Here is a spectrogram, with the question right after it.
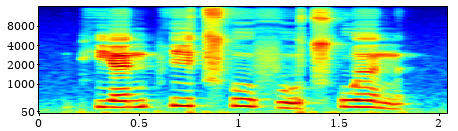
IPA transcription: pʰ j ɛ˧˥ n pʰ i˥ t͡sʰ u˥˩ f ṵ˨˩ t͡sʰ w ə˥˩ n

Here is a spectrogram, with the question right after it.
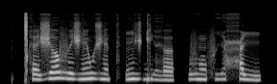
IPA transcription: ǀʰ ɛ ʒ ʌ v e ʒ ẽ w ʒ ɛ̃ t͡sʼ ĩ ʒ ɡ j ɛ̤ ɐ̯ | v õ f i̤ ħ i

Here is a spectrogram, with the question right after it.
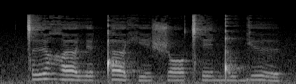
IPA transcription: ǀ ɘ ʁ ɐ lʲ ɐ ǃ ɐ xʲ e ʃ ɔ ǀʰ e ŋ͡ǃ u ɡʲ ɘ

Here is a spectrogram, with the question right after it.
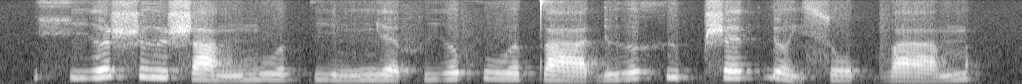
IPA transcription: x i˧˥ ə̯ ʂ ɨ˧ ʂ a˨˩˨ ŋ m u˨˩ ə̯ k i˨˩˨ n ɲ ɛ˨˩ f i˧˥ ə̯ f u˧ ə̯ t̪ aː˨˩ ɗ ɨ˧˥ ə̯ x ɨ˦˥ p̚ ʂ ɛ˦˥ k̚ ɗ ə˨˩˨ j s o˨˩ p̚ v a˨˩˦ m

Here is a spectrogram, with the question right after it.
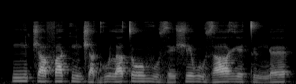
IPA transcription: ŋ ĩ˦ t͡ʃ a˧ f a˦ k ĩ˧ d͡ʒ a˨ ɡ u˦˨ l a˦ t oː˦ v u˨ z e˨˦ ʃ e˦ w u˨ z aː˦ ɣ e˧ t ɨ˨ ŋ ɛ˦

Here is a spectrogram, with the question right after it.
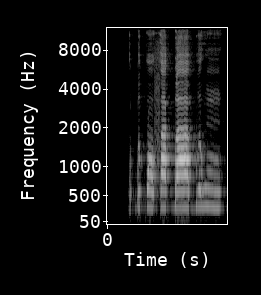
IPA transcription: ɓ ə˨ p ɔ˨ f a˧ ɡ͡b aː˧ b ə˦ w ũ˧

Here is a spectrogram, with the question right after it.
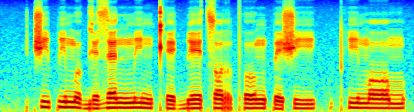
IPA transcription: t͡ʃ i˦ p i˦ m ʊ˨ ɡ ɪ˨ z ɛ˦ n m i˦˨ ŋ kʰ e˨ ɡ͡b e˦ t͡s ɔ˦ r pʰ oː˦ ŋ p e˨ ʃ i˦ | pʰ i˦ m ɔ˦ m

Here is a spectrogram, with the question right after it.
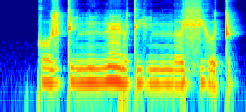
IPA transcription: k o z t i n ĩ ŋ ɛ̃ ɾ ʊ t j i n ŋ ə sʲ ʊ t

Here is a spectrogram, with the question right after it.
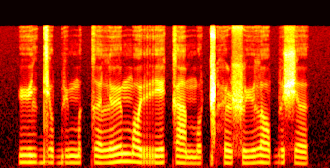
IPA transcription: y lʲ dʲ o b y m ə k ə l ø m ɔ rʲ e k a m o ǁʰ ø ʂ y l ɔ b ø ʃ ə

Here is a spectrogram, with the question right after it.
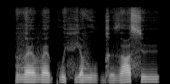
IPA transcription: v æ˥ β æ˥ kʷ i˥ fʲ ɑ˥ v u˧ ɡ ø˧ ð ɑ˥ s y˥

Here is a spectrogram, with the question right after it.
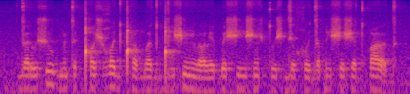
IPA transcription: d ʌ ɾ u ʃ u b ə̃ t ə ǃʰ ɔ ʃ ʁʷ i d ǃʰ ʌ b ʌ d ɡ͡ǃ i ʃ ɾ ĩ l ɔ l ɪ ɓ ə ʃ i ʃ ə̃ ʃ tʷ ɜ ʃ d i χʷ ɪ d ʌ ɓ i ʃ ɜ ʃ ʌ d qʷ ʌ d

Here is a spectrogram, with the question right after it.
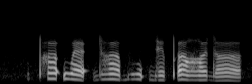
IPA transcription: pʰ ɜ˦˥ ʔ w ɛ˧˩ ʔ dʱ ɜ˥˧ bʱ u˥˧ ʔ ɡ e˩˧˩ pʼ ɜ˥˧ ʁ ɘ˦˥ d ɜ˩˧˩

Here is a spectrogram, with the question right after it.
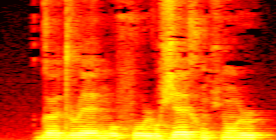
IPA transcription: ɡ œː˨ d ɹ ɛː˨ ŋ o˨ f o˨ ɹ o˨ ʑ ɛː˦˨ x ũ˨ ç õ˦ ɹ

